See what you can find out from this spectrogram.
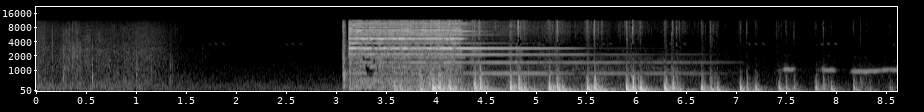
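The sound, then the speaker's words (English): Horse hooves clip-clopping as the horse is worked out on a track: after a brief quiet stretch comes a long run of loud, evenly spaced hoof strikes in a steady walking rhythm. “When are you going to work that horse out? When he wakes up, I guess.”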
